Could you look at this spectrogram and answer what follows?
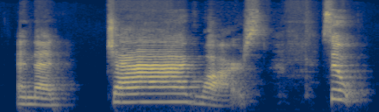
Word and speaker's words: Jaguars: So I do hear some variations on the ending of the Jaguars. Um I'm going to say think about just unstressing that syllable and don't think about being too specific with the vowel and that will help.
